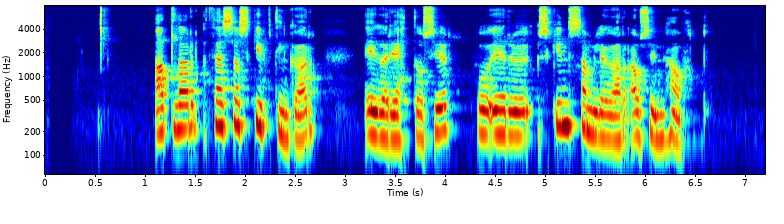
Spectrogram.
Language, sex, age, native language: Icelandic, female, 50-59, Icelandic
